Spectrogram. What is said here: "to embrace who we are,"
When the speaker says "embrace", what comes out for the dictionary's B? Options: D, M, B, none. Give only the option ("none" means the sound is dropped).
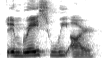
B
